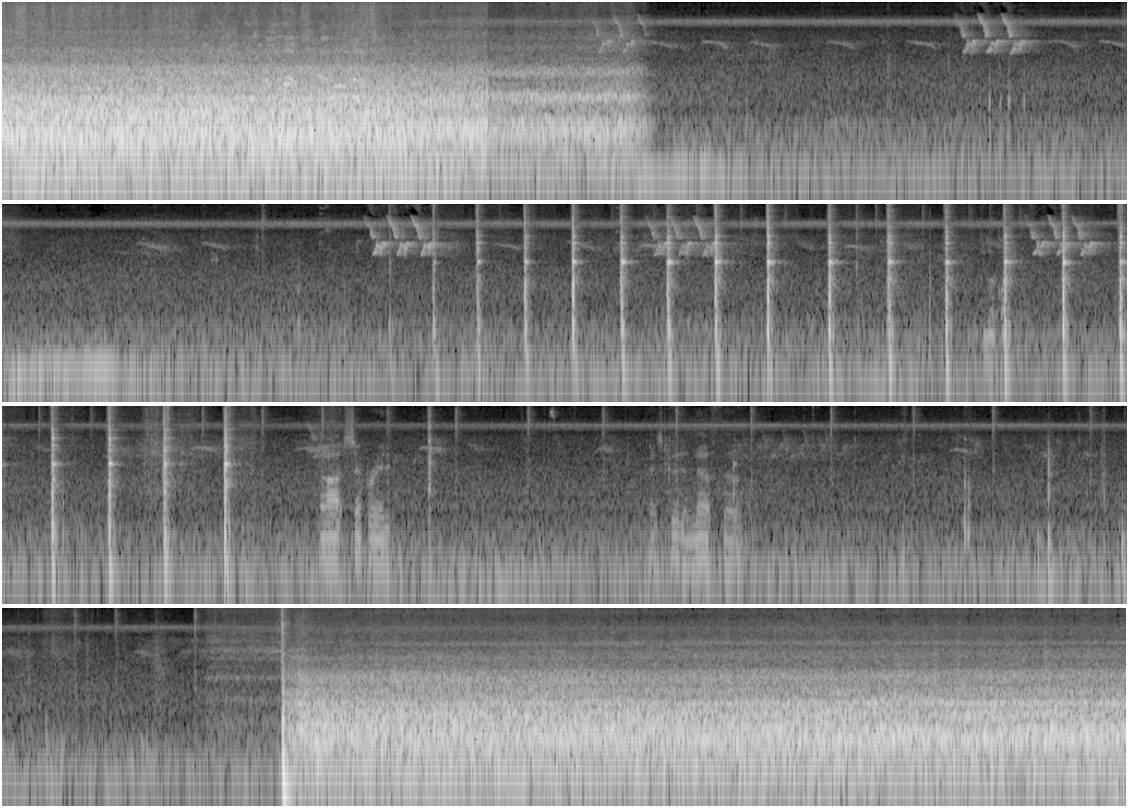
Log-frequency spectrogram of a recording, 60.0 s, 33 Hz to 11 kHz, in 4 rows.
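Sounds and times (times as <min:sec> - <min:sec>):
gas forge burner roaring: 0:00.0 - 0:08.9, 0:47.6 - 0:59.9
birds chirping: 0:00.0 - 0:10.4.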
